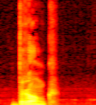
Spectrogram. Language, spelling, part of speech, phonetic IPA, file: Polish, drąg, noun, [drɔ̃ŋk], Pl-drąg.ogg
